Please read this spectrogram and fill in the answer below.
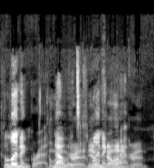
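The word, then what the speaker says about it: Kaliningrad: a cing grad no sorry how do you pronounce that kenrad kenrad museum okay so wa stop for a second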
